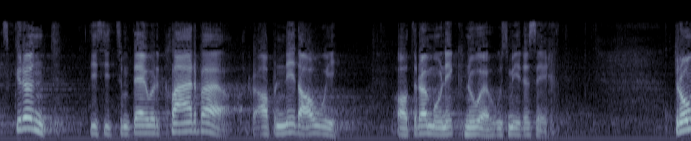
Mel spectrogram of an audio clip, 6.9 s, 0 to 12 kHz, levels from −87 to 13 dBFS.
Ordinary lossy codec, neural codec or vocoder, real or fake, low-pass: none; none; real; 7.2 kHz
